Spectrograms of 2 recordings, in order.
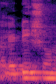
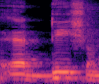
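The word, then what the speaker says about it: addition: যদিও আপনারা এডিশন বলেন, শুদ্ধ উচ্চারণটা হবে এডিশন, ডির মধ্যে ধাক্কা হবে।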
